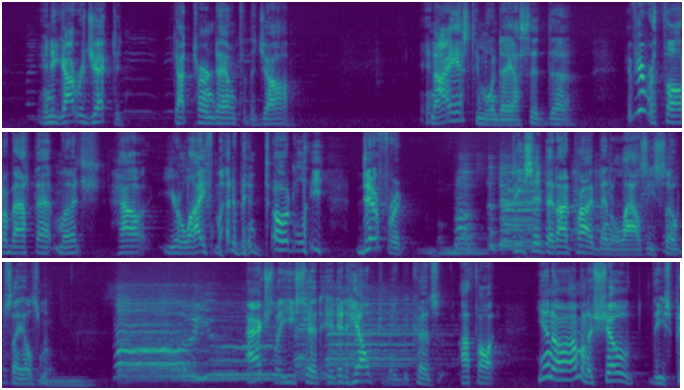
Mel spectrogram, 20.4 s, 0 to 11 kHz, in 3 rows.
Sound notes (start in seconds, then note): 7.7 laughing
